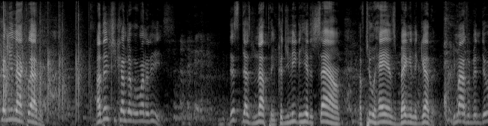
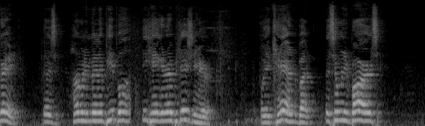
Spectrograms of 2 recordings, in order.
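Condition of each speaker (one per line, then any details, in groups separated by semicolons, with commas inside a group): No condition
Traumatic brain injury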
